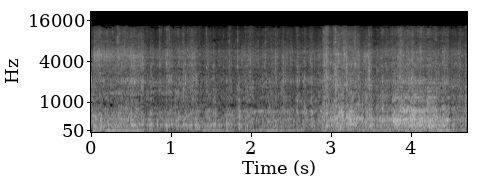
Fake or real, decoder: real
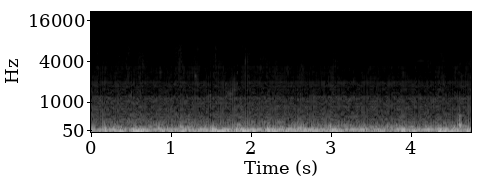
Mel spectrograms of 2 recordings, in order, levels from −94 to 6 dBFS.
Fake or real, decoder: fake, vocoder, BigVGAN v2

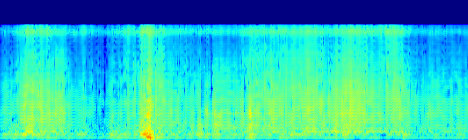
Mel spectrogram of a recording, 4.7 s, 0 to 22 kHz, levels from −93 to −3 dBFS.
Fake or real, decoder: fake, vocoder, BigVGAN v2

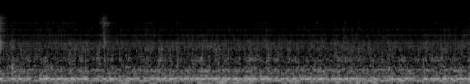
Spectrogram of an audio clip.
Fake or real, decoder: fake, vocoder, BigVGAN v2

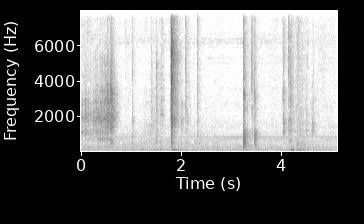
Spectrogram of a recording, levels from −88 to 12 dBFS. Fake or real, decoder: real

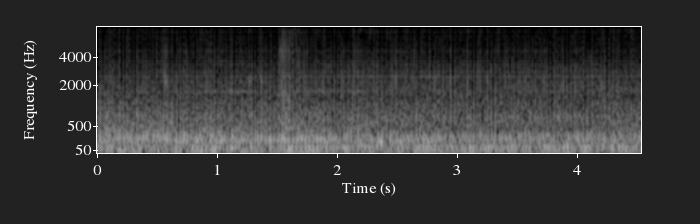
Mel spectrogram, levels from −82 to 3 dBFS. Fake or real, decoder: fake, vocoder, BigVGAN v2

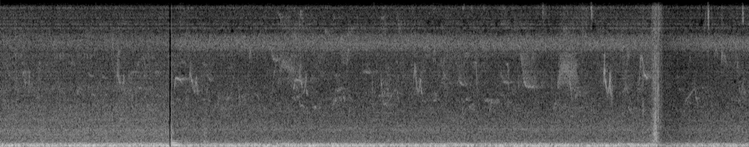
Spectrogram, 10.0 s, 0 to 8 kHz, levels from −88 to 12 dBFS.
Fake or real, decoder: fake, vocoder, BigVGAN v2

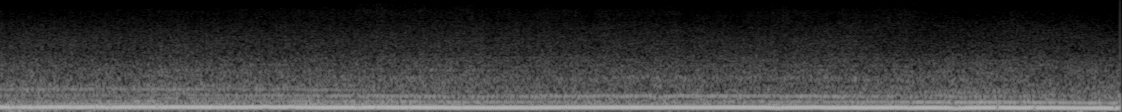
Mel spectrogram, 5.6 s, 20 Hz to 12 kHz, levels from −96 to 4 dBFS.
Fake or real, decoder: fake, vocoder, BigVGAN v2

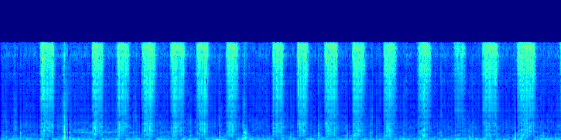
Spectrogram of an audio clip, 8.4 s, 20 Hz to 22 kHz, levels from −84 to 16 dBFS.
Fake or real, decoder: fake, vocoder, BigVGAN v2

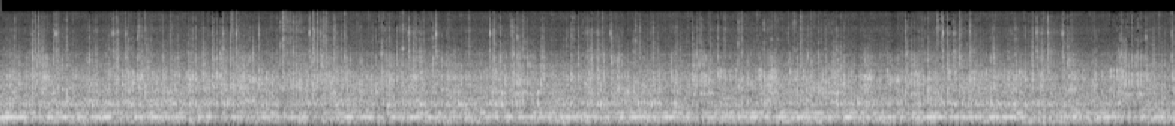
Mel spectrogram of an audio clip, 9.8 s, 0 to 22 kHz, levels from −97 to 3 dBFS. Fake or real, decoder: real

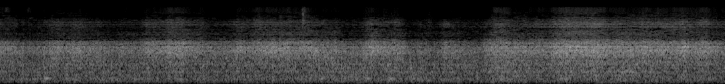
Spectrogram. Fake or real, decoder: real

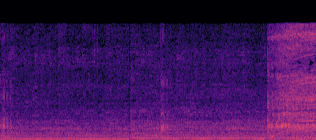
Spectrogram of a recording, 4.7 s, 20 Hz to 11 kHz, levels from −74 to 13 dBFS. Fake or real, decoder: real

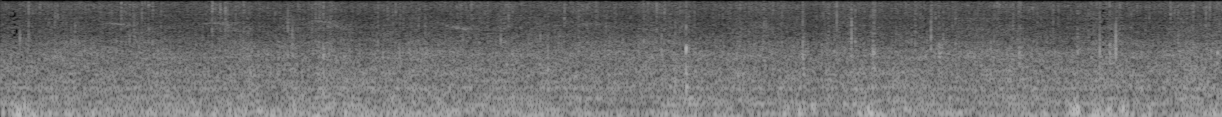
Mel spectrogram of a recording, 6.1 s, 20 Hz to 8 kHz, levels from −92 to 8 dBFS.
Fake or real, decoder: real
